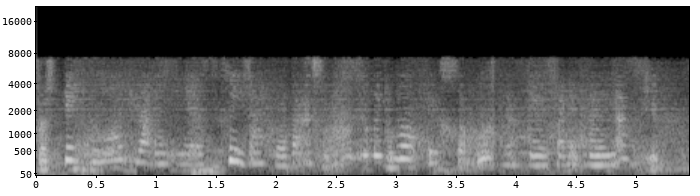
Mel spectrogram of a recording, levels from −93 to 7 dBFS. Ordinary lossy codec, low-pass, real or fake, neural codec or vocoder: none; 7.2 kHz; fake; codec, 44.1 kHz, 0.9 kbps, DAC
